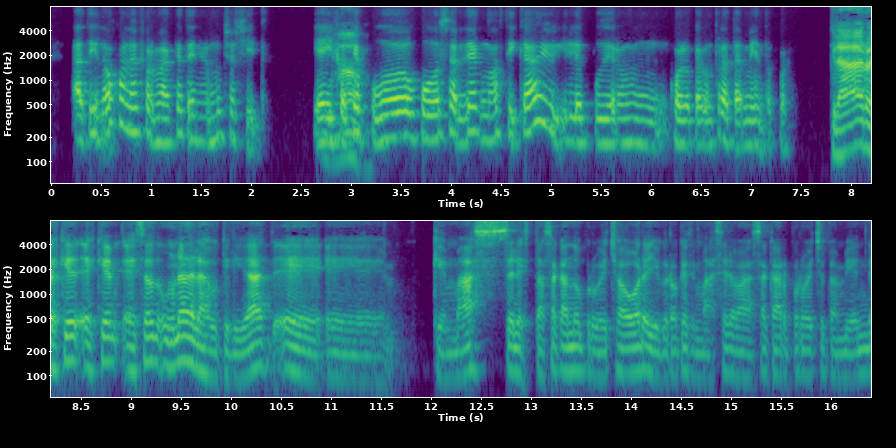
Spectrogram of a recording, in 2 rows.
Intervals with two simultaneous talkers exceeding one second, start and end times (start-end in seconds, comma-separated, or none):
none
